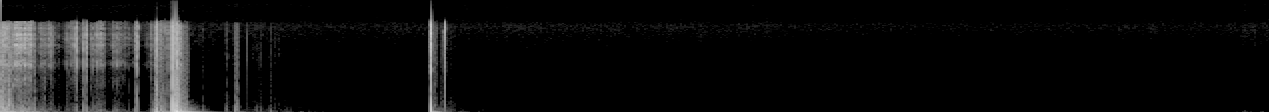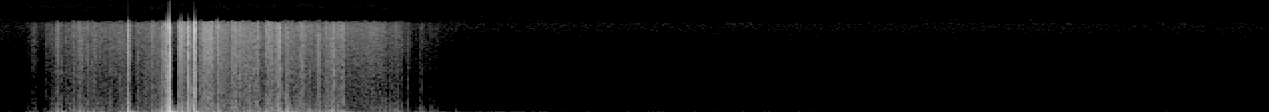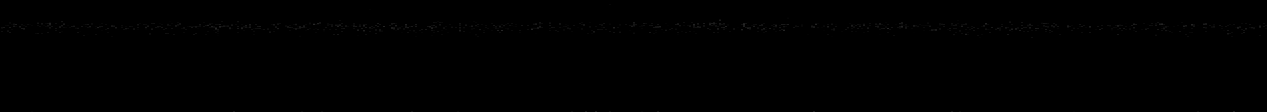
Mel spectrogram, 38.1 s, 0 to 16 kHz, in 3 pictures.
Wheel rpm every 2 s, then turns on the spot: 230, 230, 220, 60, 0, 0, 0, 0, 0, 0, 0, 0, 0, 0, 0, 0, 0, 0, 0.
none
